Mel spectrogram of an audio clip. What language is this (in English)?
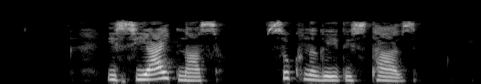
Abkhazian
